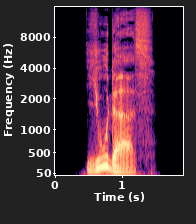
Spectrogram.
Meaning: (proper noun) a male given name: 1. Judas 2. Judas/Jude; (noun) Judas, traitor
- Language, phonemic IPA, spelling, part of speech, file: German, /ˈjuːdas/, Judas, proper noun / noun, De-Judas.ogg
